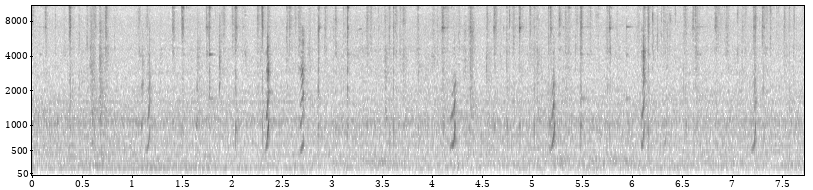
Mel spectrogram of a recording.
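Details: Red-legged partridge calling with brief, clipped, falling notes spaced about a second apart, set against a constant crackling, tapping background.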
